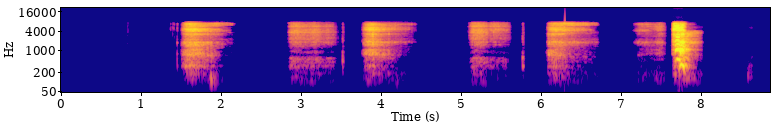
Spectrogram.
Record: {"exhalation_length": "8.9 s", "exhalation_amplitude": 28535, "exhalation_signal_mean_std_ratio": 0.15, "survey_phase": "beta (2021-08-13 to 2022-03-07)", "age": "65+", "gender": "Female", "wearing_mask": "No", "symptom_none": true, "smoker_status": "Never smoked", "respiratory_condition_asthma": false, "respiratory_condition_other": false, "recruitment_source": "REACT", "submission_delay": "1 day", "covid_test_result": "Negative", "covid_test_method": "RT-qPCR", "influenza_a_test_result": "Unknown/Void", "influenza_b_test_result": "Unknown/Void"}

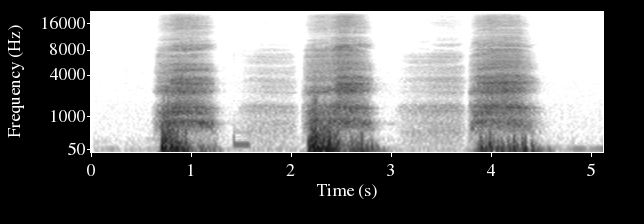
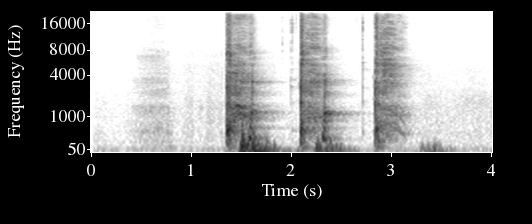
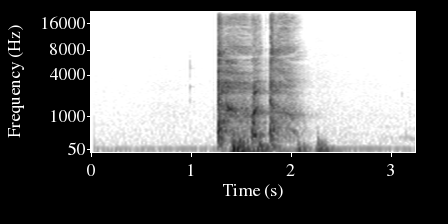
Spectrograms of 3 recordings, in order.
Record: {"exhalation_length": "5.1 s", "exhalation_amplitude": 20056, "exhalation_signal_mean_std_ratio": 0.38, "three_cough_length": "4.0 s", "three_cough_amplitude": 9071, "three_cough_signal_mean_std_ratio": 0.39, "cough_length": "3.2 s", "cough_amplitude": 11426, "cough_signal_mean_std_ratio": 0.37, "survey_phase": "beta (2021-08-13 to 2022-03-07)", "age": "18-44", "gender": "Male", "wearing_mask": "No", "symptom_cough_any": true, "symptom_new_continuous_cough": true, "symptom_runny_or_blocked_nose": true, "symptom_shortness_of_breath": true, "symptom_sore_throat": true, "symptom_abdominal_pain": true, "symptom_fatigue": true, "symptom_fever_high_temperature": true, "symptom_headache": true, "symptom_other": true, "smoker_status": "Never smoked", "respiratory_condition_asthma": false, "respiratory_condition_other": false, "recruitment_source": "Test and Trace", "submission_delay": "1 day", "covid_test_result": "Positive", "covid_test_method": "LFT"}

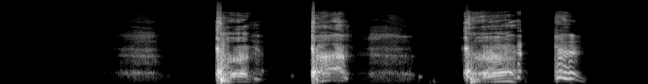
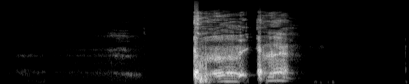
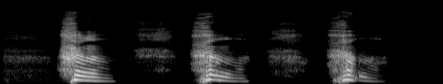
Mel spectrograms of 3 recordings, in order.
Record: {"three_cough_length": "6.5 s", "three_cough_amplitude": 32768, "three_cough_signal_mean_std_ratio": 0.37, "cough_length": "4.1 s", "cough_amplitude": 32768, "cough_signal_mean_std_ratio": 0.34, "exhalation_length": "4.4 s", "exhalation_amplitude": 31538, "exhalation_signal_mean_std_ratio": 0.36, "survey_phase": "beta (2021-08-13 to 2022-03-07)", "age": "65+", "gender": "Female", "wearing_mask": "No", "symptom_cough_any": true, "symptom_sore_throat": true, "symptom_onset": "4 days", "smoker_status": "Never smoked", "respiratory_condition_asthma": false, "respiratory_condition_other": false, "recruitment_source": "Test and Trace", "submission_delay": "2 days", "covid_test_result": "Negative", "covid_test_method": "RT-qPCR"}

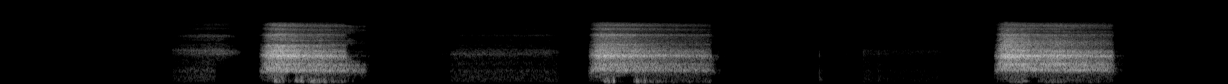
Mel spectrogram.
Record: {"exhalation_length": "12.3 s", "exhalation_amplitude": 16078, "exhalation_signal_mean_std_ratio": 0.4, "survey_phase": "beta (2021-08-13 to 2022-03-07)", "age": "18-44", "gender": "Female", "wearing_mask": "No", "symptom_sore_throat": true, "symptom_fatigue": true, "symptom_headache": true, "symptom_onset": "5 days", "smoker_status": "Ex-smoker", "respiratory_condition_asthma": false, "respiratory_condition_other": false, "recruitment_source": "Test and Trace", "submission_delay": "1 day", "covid_test_result": "Positive", "covid_test_method": "RT-qPCR", "covid_ct_value": 32.9, "covid_ct_gene": "N gene"}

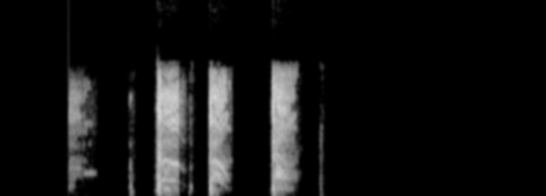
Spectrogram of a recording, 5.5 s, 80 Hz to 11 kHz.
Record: {"three_cough_length": "5.5 s", "three_cough_amplitude": 29546, "three_cough_signal_mean_std_ratio": 0.23, "survey_phase": "beta (2021-08-13 to 2022-03-07)", "age": "18-44", "gender": "Female", "wearing_mask": "No", "symptom_cough_any": true, "symptom_runny_or_blocked_nose": true, "symptom_shortness_of_breath": true, "symptom_sore_throat": true, "symptom_fatigue": true, "symptom_fever_high_temperature": true, "symptom_headache": true, "symptom_onset": "2 days", "smoker_status": "Never smoked", "respiratory_condition_asthma": false, "respiratory_condition_other": false, "recruitment_source": "Test and Trace", "submission_delay": "2 days", "covid_test_result": "Positive", "covid_test_method": "RT-qPCR", "covid_ct_value": 25.8, "covid_ct_gene": "ORF1ab gene", "covid_ct_mean": 26.2, "covid_viral_load": "2500 copies/ml", "covid_viral_load_category": "Minimal viral load (< 10K copies/ml)"}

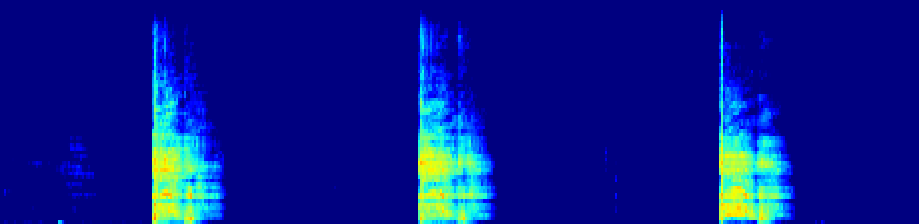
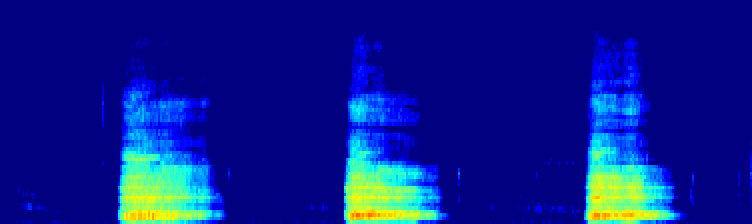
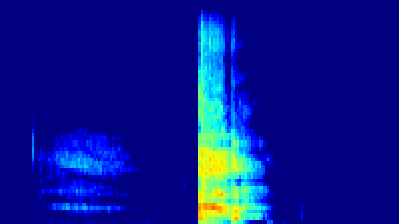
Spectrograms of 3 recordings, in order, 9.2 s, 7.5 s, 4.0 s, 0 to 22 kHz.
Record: {"three_cough_length": "9.2 s", "three_cough_amplitude": 32768, "three_cough_signal_mean_std_ratio": 0.32, "exhalation_length": "7.5 s", "exhalation_amplitude": 32192, "exhalation_signal_mean_std_ratio": 0.45, "cough_length": "4.0 s", "cough_amplitude": 32767, "cough_signal_mean_std_ratio": 0.27, "survey_phase": "beta (2021-08-13 to 2022-03-07)", "age": "45-64", "gender": "Male", "wearing_mask": "No", "symptom_none": true, "smoker_status": "Ex-smoker", "respiratory_condition_asthma": false, "respiratory_condition_other": false, "recruitment_source": "REACT", "submission_delay": "11 days", "covid_test_result": "Negative", "covid_test_method": "RT-qPCR", "influenza_a_test_result": "Negative", "influenza_b_test_result": "Negative"}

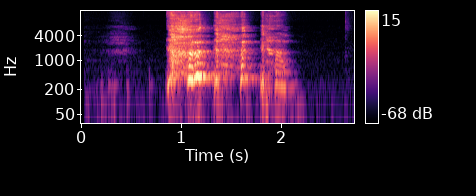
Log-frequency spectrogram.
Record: {"cough_length": "2.7 s", "cough_amplitude": 19056, "cough_signal_mean_std_ratio": 0.44, "survey_phase": "beta (2021-08-13 to 2022-03-07)", "age": "18-44", "gender": "Female", "wearing_mask": "No", "symptom_none": true, "smoker_status": "Ex-smoker", "respiratory_condition_asthma": false, "respiratory_condition_other": false, "recruitment_source": "REACT", "submission_delay": "1 day", "covid_test_result": "Negative", "covid_test_method": "RT-qPCR"}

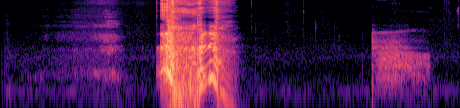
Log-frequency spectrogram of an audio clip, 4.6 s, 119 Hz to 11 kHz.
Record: {"cough_length": "4.6 s", "cough_amplitude": 32768, "cough_signal_mean_std_ratio": 0.27, "survey_phase": "beta (2021-08-13 to 2022-03-07)", "age": "45-64", "gender": "Male", "wearing_mask": "No", "symptom_cough_any": true, "symptom_runny_or_blocked_nose": true, "symptom_headache": true, "symptom_change_to_sense_of_smell_or_taste": true, "symptom_loss_of_taste": true, "symptom_onset": "3 days", "smoker_status": "Never smoked", "respiratory_condition_asthma": false, "respiratory_condition_other": false, "recruitment_source": "Test and Trace", "submission_delay": "1 day", "covid_test_result": "Positive", "covid_test_method": "RT-qPCR"}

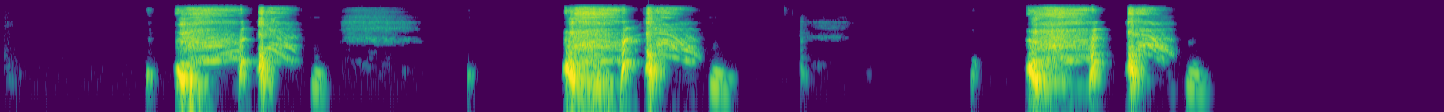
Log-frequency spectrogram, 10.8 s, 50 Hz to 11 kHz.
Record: {"three_cough_length": "10.8 s", "three_cough_amplitude": 32768, "three_cough_signal_mean_std_ratio": 0.35, "survey_phase": "alpha (2021-03-01 to 2021-08-12)", "age": "18-44", "gender": "Female", "wearing_mask": "No", "symptom_cough_any": true, "symptom_shortness_of_breath": true, "symptom_fatigue": true, "symptom_change_to_sense_of_smell_or_taste": true, "symptom_loss_of_taste": true, "symptom_onset": "7 days", "smoker_status": "Ex-smoker", "respiratory_condition_asthma": false, "respiratory_condition_other": false, "recruitment_source": "Test and Trace", "submission_delay": "2 days", "covid_test_result": "Positive", "covid_test_method": "RT-qPCR", "covid_ct_value": 18.9, "covid_ct_gene": "ORF1ab gene", "covid_ct_mean": 19.3, "covid_viral_load": "470000 copies/ml", "covid_viral_load_category": "Low viral load (10K-1M copies/ml)"}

